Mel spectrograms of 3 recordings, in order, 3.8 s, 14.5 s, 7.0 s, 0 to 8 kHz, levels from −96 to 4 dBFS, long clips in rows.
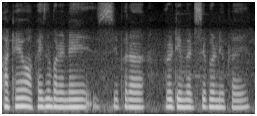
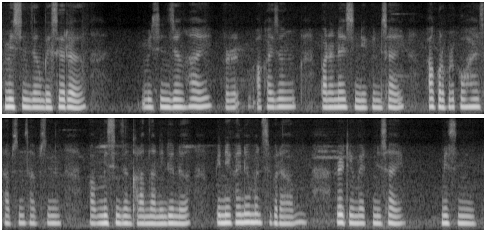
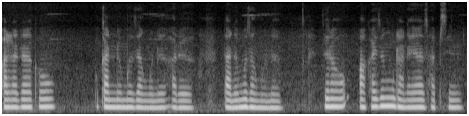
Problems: constant background noise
